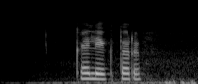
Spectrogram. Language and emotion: Russian, neutral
